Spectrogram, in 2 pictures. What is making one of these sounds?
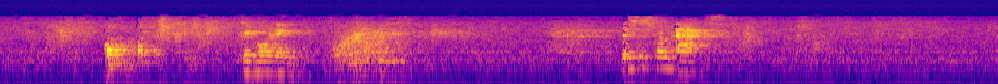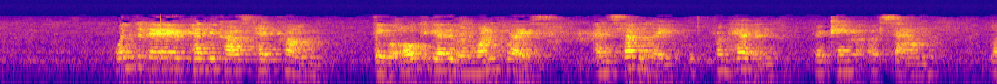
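A woman speaks calmly through a microphone in a large echoing room.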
